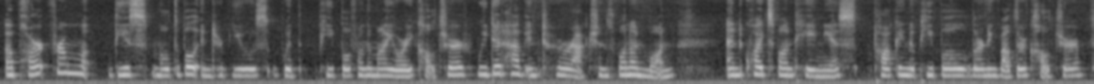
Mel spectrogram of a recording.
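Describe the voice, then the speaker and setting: A young American student woman narrating a school presentation in a measured, read-aloud way. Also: a little high, a little mellow, rough recording. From United States. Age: young adult. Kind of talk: scripted narration.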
